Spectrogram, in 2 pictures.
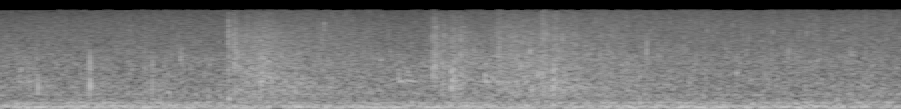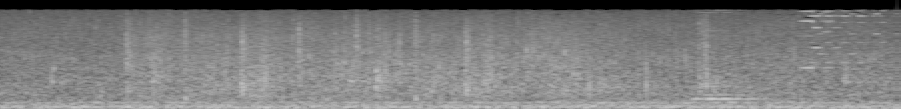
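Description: Swords swish and clash in a fight.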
